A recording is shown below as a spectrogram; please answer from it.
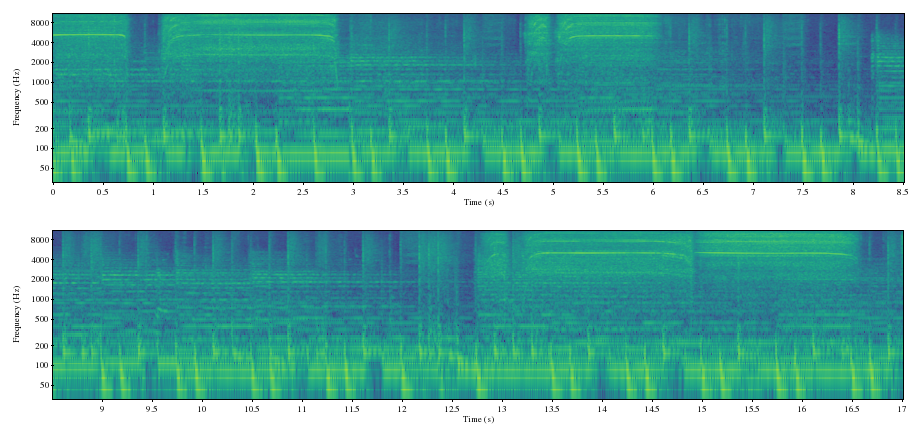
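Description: A power drill drives fasteners through wooden offcut form pieces during a stone cottage restoration, with loud, close whirring bursts of several seconds each, separated by brief pauses and repeated throughout.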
